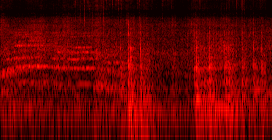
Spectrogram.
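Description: A methi paratha sizzles faintly on a hot oiled tawa, a soft continuous hiss with a couple of brief louder crackling bursts.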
